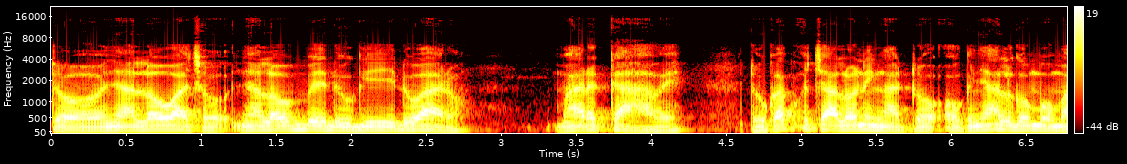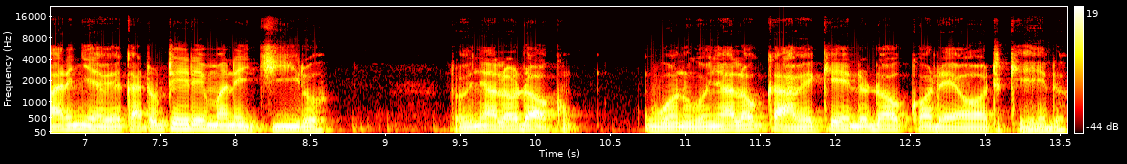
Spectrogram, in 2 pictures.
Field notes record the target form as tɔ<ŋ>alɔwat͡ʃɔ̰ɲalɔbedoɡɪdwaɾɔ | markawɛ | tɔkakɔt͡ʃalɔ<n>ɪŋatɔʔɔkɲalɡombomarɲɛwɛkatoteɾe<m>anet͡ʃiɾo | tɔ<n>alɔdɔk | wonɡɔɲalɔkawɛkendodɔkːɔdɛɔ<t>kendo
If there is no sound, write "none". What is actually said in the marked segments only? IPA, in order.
ɲ, n, m, ɲ, t

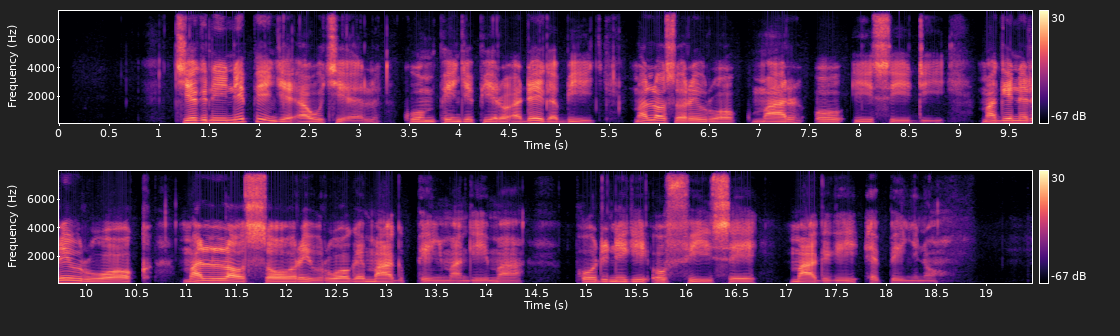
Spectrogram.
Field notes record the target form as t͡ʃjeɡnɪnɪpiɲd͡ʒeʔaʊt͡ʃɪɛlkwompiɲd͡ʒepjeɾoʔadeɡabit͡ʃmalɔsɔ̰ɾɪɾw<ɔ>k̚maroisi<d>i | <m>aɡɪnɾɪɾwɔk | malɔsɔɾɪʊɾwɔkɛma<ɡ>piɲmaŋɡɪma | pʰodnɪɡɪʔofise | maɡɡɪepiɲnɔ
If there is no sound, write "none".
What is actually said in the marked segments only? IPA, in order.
ɔ, d, m, ɡ

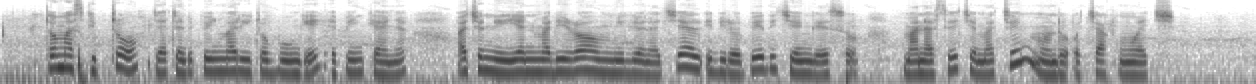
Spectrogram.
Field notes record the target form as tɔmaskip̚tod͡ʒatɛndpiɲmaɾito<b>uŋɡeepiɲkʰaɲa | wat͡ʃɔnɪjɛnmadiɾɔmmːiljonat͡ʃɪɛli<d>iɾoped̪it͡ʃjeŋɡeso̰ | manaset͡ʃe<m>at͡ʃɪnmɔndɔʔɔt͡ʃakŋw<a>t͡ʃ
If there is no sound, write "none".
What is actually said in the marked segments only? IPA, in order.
b, b, m, ɛ

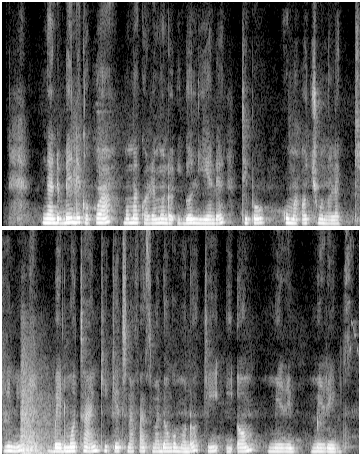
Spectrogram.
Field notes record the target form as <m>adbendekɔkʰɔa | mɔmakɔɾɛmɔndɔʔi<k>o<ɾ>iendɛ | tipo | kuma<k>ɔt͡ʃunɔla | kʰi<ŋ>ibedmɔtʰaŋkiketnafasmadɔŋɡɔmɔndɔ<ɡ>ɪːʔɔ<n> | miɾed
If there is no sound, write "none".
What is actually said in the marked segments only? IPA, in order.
ŋ, ɡ, l, ʔ, n, k, m

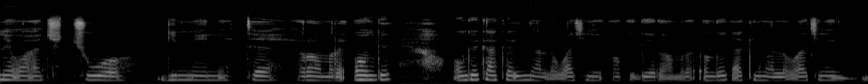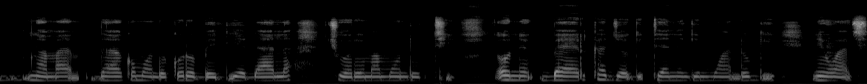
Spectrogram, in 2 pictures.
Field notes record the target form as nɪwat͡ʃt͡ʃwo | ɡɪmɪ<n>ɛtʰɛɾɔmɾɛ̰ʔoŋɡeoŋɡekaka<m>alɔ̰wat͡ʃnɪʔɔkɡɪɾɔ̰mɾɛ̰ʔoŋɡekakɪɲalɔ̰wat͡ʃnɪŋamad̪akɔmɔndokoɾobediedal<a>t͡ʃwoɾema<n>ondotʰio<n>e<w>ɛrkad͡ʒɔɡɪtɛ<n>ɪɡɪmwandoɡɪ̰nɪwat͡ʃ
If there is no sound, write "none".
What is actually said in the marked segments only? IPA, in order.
n, ɲ, a, m, n, b, n

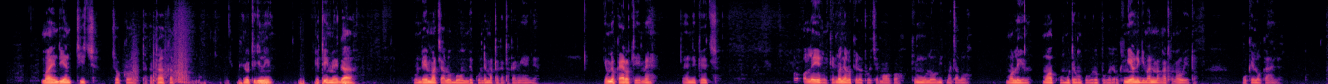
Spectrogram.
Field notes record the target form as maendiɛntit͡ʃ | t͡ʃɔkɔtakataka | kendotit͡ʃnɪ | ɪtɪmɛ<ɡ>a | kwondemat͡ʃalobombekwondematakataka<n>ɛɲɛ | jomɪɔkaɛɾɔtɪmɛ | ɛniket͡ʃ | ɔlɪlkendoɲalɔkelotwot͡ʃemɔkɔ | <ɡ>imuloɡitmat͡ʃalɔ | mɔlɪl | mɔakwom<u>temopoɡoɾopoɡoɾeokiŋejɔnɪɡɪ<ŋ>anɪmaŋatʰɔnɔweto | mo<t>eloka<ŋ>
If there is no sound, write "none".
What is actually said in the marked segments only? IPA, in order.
ɡ, ŋ, k, u, m, k, ɲ

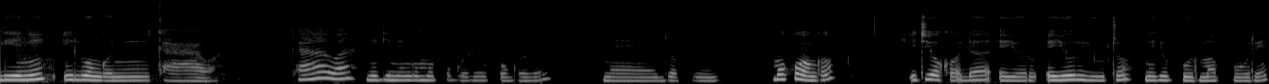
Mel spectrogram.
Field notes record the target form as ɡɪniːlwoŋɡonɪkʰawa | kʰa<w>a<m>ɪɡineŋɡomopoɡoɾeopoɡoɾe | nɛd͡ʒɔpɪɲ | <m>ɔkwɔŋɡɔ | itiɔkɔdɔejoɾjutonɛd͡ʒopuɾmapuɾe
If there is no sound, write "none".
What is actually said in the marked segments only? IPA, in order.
w, n, m

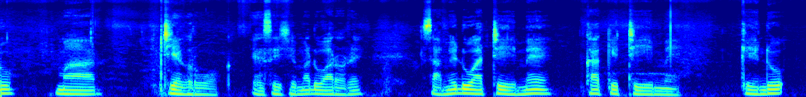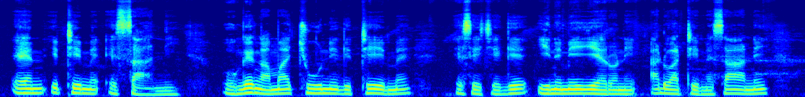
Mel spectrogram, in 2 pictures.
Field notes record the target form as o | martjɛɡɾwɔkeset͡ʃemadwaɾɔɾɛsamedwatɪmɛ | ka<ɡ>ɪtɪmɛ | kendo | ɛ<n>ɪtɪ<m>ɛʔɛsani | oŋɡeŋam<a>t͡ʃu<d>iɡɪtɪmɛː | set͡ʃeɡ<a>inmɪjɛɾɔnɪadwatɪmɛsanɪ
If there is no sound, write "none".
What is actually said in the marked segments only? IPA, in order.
k, n, m, a, n, e

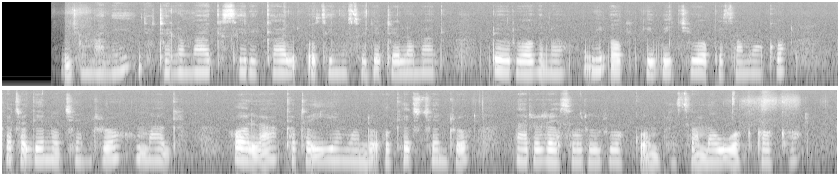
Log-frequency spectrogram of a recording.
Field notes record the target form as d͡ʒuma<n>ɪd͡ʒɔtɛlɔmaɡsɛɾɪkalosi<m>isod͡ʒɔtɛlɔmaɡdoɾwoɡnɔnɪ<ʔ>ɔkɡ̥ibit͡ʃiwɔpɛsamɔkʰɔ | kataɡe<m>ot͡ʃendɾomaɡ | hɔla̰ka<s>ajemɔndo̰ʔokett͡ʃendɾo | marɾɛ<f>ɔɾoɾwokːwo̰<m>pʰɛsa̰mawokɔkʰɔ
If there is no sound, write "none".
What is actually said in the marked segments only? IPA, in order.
n, ɲ, ʔ, n, t, s, m

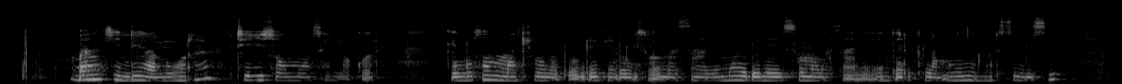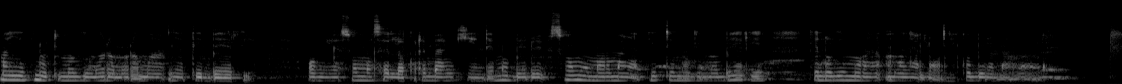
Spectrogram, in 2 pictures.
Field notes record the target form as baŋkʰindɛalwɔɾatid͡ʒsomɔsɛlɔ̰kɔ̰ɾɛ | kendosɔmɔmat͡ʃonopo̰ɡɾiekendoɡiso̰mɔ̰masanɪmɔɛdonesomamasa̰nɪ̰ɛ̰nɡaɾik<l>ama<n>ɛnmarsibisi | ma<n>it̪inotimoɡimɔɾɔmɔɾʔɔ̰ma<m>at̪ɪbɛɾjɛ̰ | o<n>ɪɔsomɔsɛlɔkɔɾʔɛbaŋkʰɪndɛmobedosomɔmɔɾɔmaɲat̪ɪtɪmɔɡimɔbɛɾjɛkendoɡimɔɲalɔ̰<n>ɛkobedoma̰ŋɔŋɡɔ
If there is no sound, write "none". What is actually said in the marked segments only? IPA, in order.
l, ɲ, ɲ, ɲ, m, ɲ

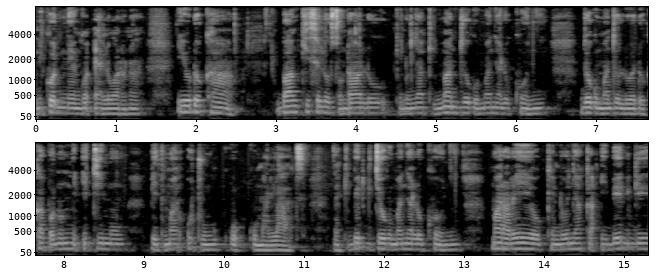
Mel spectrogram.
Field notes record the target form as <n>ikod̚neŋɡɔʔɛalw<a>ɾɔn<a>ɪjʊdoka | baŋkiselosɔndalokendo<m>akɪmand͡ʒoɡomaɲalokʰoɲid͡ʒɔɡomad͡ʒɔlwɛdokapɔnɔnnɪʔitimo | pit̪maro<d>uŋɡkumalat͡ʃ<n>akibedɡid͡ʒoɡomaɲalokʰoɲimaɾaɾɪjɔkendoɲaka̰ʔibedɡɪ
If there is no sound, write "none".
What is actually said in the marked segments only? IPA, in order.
n, a, a, ɲ, t, ɲ

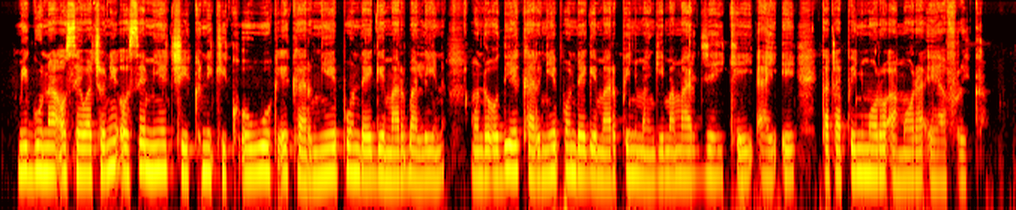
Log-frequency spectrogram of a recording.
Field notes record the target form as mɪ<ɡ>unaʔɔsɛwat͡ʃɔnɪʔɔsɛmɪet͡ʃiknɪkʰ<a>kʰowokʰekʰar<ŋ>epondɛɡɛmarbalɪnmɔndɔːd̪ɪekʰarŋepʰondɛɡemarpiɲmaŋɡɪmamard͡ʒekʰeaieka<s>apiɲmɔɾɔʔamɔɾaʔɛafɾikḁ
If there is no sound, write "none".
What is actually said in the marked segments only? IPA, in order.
ɡ, i, ŋ, t

